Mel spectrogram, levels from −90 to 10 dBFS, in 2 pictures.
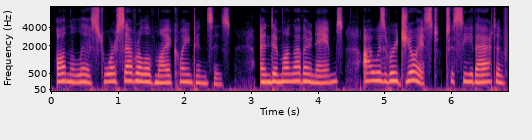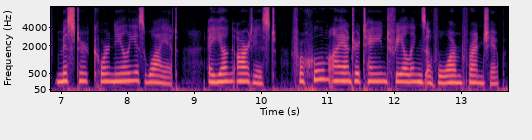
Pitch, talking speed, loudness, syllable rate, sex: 225 Hz, 145 wpm, -20 LUFS, 4.3 syllables/s, female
